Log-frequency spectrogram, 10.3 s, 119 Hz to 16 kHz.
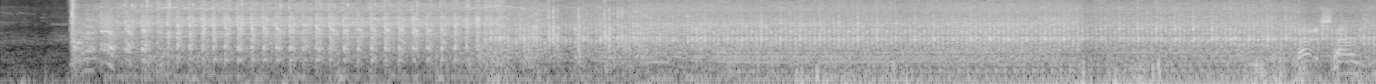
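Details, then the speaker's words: Land Rover Defender 2.4 Puma diesel after injector service and fuel bleeding, previously chuffing pressure through the oil filler cap: catches after a few seconds and settles into a steady, even clatter with a clean rev blip, running sweet. "L uh sounds pretty sweet [Applause] though"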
